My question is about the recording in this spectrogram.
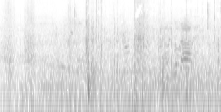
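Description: Faint distant voices with scattered light knocks over a low steady hum from a Jeep engine crawling up the rocks.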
